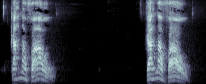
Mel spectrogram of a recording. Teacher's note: when the consonant Al is the end of a word or syllable we pronounce it like the letter W in English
